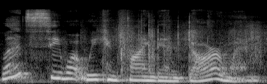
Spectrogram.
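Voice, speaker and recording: A woman voicing a loving, determined grandmother possum in a children's storybook, excitable and encouraging. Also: medium pitch, measured pace, faint music behind. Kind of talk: children's storybook read-aloud.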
